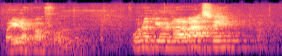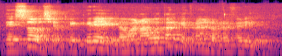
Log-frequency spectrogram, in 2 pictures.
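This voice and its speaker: A man's voice: fairly high pitch, expressive, a little fast, fairly bright tone. A man with an Argentine accent gives an open class, telling anecdotes and asking the audience whether they follow him. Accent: Argentine Spanish. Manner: anecdotal, asks the audience for confirmation. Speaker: guest lecturer. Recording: very echoey classroom, faint background noise.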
